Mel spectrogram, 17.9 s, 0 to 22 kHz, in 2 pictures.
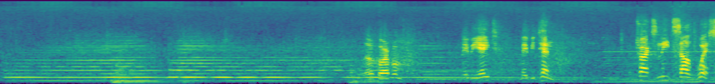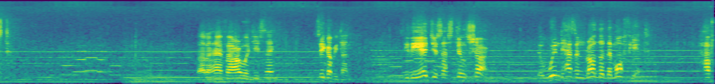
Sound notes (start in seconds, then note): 0.2 moody orchestral music; 13.1 Ramirez speaks Spanish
